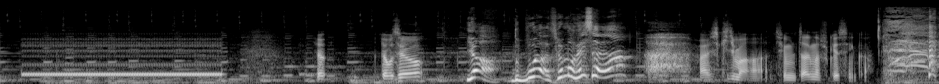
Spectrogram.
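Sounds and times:
telephone ringback tone while calling a friend: 0:00.2 - 0:02.3
speech: 0:03.9 - 0:08.9
laughter: 0:08.8 - 0:09.3.

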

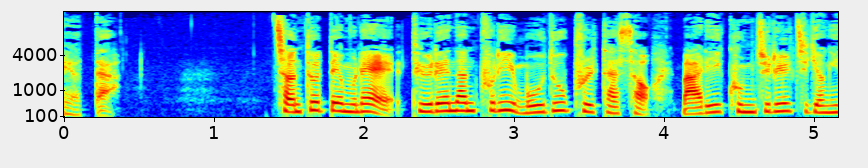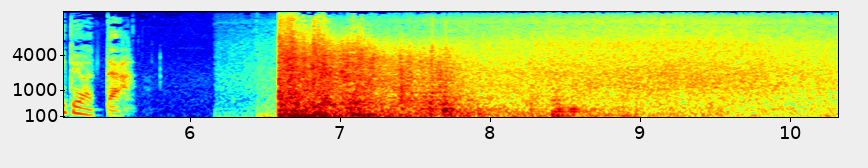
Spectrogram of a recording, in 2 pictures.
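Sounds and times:
speech: 0:00.0 - 0:00.4, 0:01.4 - 0:05.7
heavy rain: 0:06.4 - 0:10.3.

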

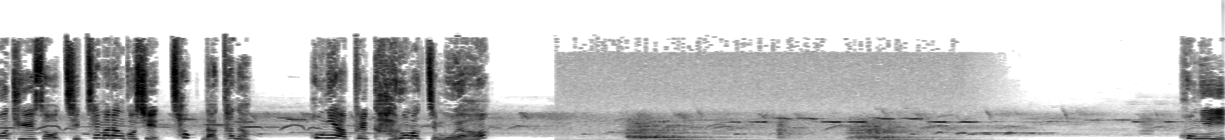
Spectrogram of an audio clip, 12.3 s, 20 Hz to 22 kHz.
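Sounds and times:
speech: 0:00.1 - 0:05.0, 0:06.3 - 0:06.6, 0:11.9 - 0:12.2
tiger roaring: 0:05.6 - 0:10.0
faint forest birdsong chirping: 0:05.6 - 0:10.1.

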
